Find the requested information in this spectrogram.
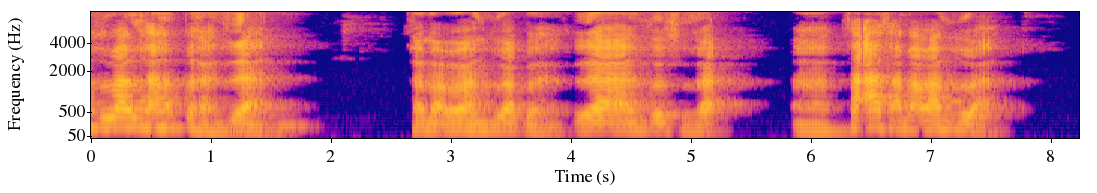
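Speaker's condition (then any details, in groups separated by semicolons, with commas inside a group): Tongue cancer; biopsy-confirmed, ECCT treatment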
